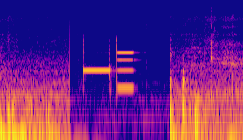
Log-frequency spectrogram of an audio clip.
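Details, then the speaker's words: An older patient monitor in a training demonstration, powered on by holding the green button: a click, then a short two-part electronic beep sequence in a quiet room as the power-on self-test runs, which then reports passed. "You're going to push and hold it for a few seconds until you see the lights come on, then you're going to let go. And the monitor will come on and do its own self-test."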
